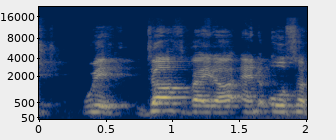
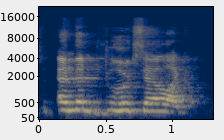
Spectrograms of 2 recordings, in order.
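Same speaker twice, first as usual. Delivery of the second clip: ordinary delivery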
